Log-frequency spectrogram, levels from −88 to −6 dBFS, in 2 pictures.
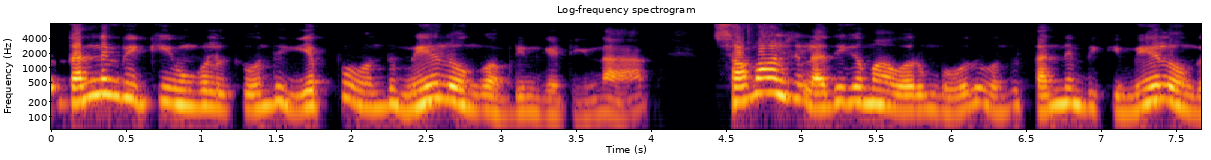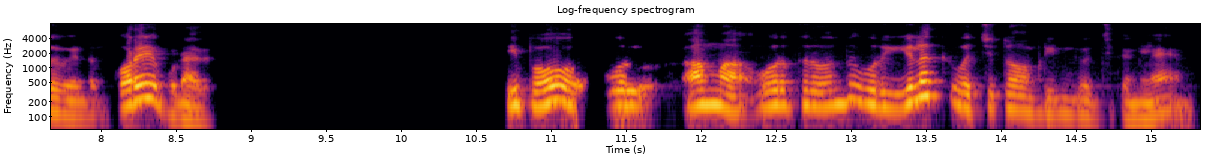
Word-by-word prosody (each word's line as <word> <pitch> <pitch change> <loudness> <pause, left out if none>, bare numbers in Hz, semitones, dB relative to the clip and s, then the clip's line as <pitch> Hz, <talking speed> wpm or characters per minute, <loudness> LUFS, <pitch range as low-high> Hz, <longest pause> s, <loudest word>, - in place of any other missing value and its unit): தன்னம்பிக்கை 230 -4 +4
உங்களுக்கு 165 -4 -4
வந்து 170 +6 -2 0.2
எப்போ 175 +8 -10
வந்து 155 +4 -4
மேலோங்கும் 185 - +4
அப்படின்னு 125 +3 -10
கேட்டீங்கன்னா, 110 +2 -7 0.7
சவால்கள் 255 - +6
அதிகமா 195 +1 +2
வரும்போது 140 +2 -2
வந்து 130 +6 -13
தன்னம்பிக்கை 155 -4 -1
மேலோங்க 190 - +3
வேண்டும். 105 0 -11
குறையக் 215 +5 +3
கூடாது. - - -6 2.0
இப்போ 175 -2 -1 0.5
ஒரு 170 -1 0 0.4
ஆமா, 170 -3 +3 0.2
ஒருத்தரு 170 0 -4
வந்து, 180 +5 -4
ஒரு 155 - -4
இலக்கு 265 +2 +2
வச்சுட்டோம் 145 -1 -6
அப்படின்னு 110 -2 -14
வச்சுக்கங்களேன். 95 -1 -11
165 Hz, 105 wpm, -22 LUFS, 135-200 Hz, 2.0 s, சவால்கள்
